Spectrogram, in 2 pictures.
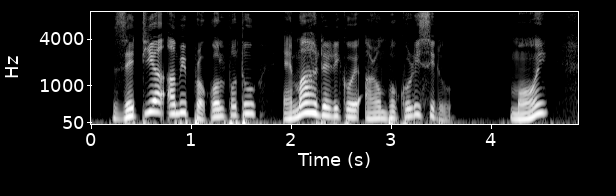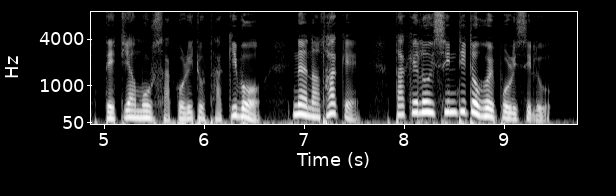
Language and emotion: Assamese, fearful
